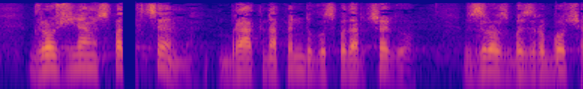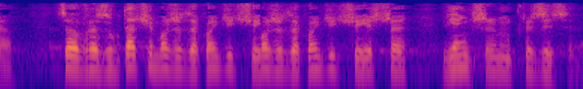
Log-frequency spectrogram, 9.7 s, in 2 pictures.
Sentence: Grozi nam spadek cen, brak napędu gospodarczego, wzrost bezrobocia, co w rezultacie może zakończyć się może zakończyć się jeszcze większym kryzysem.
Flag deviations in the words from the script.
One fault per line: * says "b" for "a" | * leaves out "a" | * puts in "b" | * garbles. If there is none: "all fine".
all fine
